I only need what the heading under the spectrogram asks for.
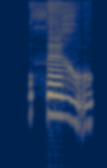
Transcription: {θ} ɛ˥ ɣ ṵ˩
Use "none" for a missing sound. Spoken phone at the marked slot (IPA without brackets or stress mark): θ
